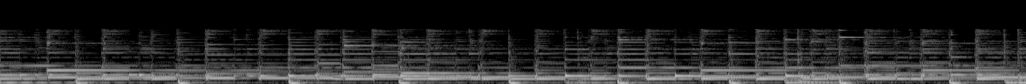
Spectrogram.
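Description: Nothing here jumps out as a technical problem; the sound simply runs along without any glitch, dropout or hiccup worth pointing to.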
